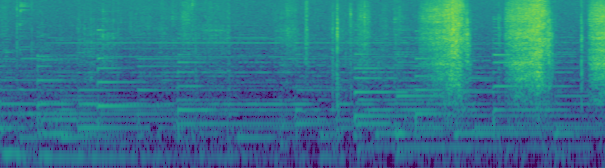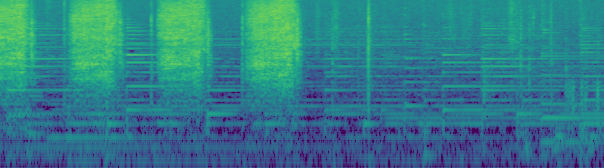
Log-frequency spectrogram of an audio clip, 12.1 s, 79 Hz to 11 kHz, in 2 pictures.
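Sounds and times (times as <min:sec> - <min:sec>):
leather rasping on sandpaper: 0:04.2 - 0:09.1.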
